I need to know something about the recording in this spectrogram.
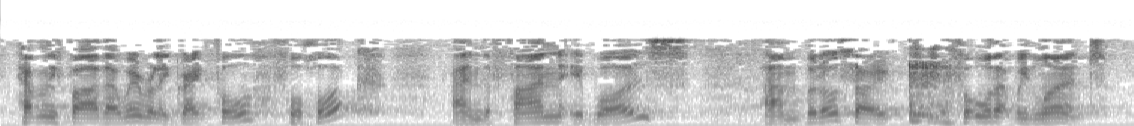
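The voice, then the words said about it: Gravelly, hoarse voice. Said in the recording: “You can hear my voice is a bit gravelly because of all the fun and excitement I was having singing songs and trying to talk to kids in a crowded, noisy room”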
